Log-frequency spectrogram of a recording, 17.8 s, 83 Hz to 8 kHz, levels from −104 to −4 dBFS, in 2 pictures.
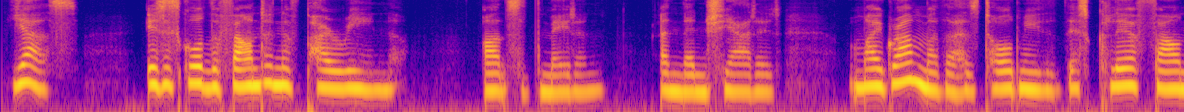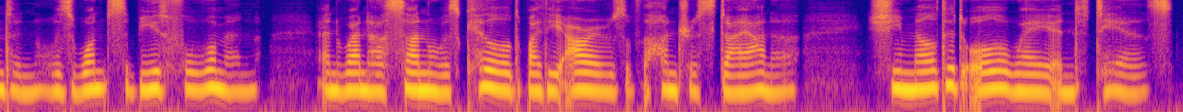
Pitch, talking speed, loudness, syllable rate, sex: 210 Hz, 160 wpm, -19 LUFS, 4.7 syllables/s, female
